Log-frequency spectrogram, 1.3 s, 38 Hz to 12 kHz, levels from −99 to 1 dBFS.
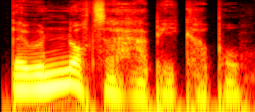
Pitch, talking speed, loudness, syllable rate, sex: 110 Hz, 280 wpm, -15 LUFS, 8.0 syllables/s, male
